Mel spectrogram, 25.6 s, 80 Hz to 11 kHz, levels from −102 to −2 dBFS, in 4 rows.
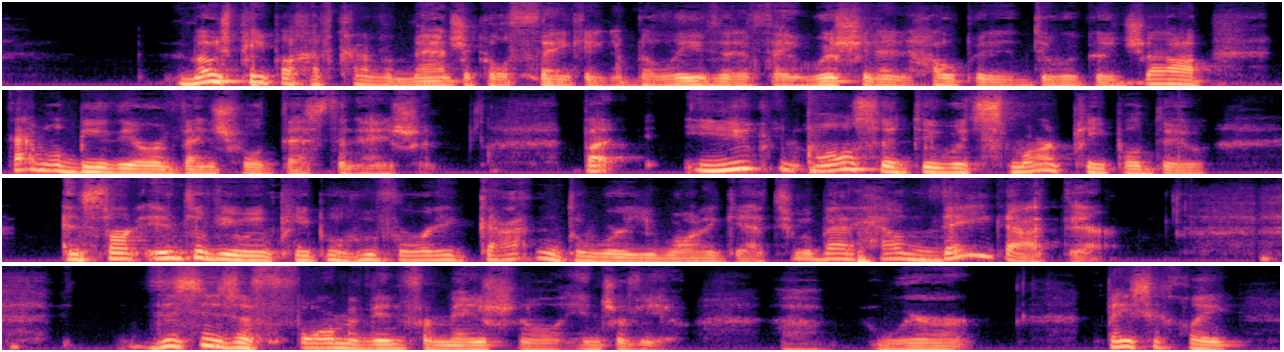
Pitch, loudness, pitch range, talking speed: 120 Hz, -20 LUFS, 95-155 Hz, 155 wpm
